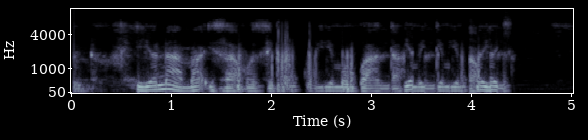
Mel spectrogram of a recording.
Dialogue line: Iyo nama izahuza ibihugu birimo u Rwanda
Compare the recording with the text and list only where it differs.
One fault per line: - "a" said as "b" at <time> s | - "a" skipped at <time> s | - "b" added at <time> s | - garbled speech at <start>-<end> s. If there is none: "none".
- garbled speech at 3.3-4.4 s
